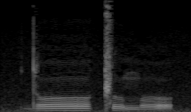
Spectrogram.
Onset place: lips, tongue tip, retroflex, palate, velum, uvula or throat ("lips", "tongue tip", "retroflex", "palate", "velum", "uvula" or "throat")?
tongue tip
